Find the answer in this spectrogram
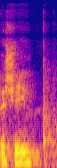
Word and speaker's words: ashamed: Like Andrea was asking about ashamed when she really wanted. Say that. Ashamed. Now you hear it's almost like a t.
